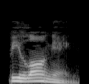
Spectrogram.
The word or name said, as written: belonging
